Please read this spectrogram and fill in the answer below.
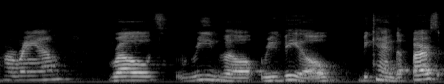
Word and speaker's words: Hiram: Herman Rhodes Reveal became the first African American to serve in the U.S. Senate. I said that all wrong, y'all. Herman or Hiram. I'm saying it wrong. Hiram Rhodes Reveal became the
